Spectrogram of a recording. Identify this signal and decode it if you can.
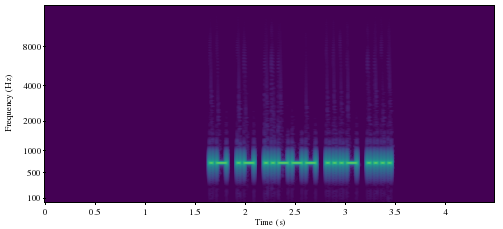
Morse code, heard as a keyed tone, about 36 wpm, 700 Hz. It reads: AA2VH
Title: USA Call Signs - 5 Characters - Repeated 3x - 35wpm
